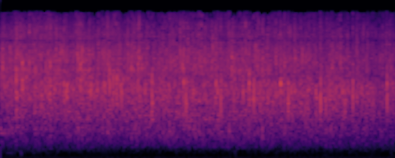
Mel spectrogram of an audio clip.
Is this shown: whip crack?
no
